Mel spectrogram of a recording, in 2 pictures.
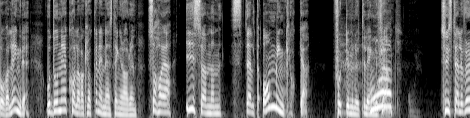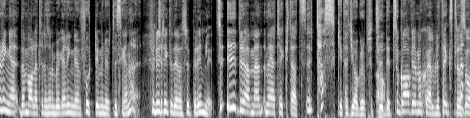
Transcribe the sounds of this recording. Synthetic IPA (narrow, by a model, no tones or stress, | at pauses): oːvalɛŋɾə̰ | ɔd̪ɔnæɾjakʰɔlːaɾvakʰlɔkːanæɳæɾjast̪ɛŋːəɾɑvd̪ɛn | sɔɦaɾja | ɪsœmnən | st̪ɛlt̪ɔmːɪnkʰlɔkːa̰ | fɵʈːɪmɪnʉ̟ːt̪əɭɛŋɾəfɾa̰mː | sɔɪst̪ɛlːətfœɾɔɾɪŋːad̪ɛnvɑːnlɪɡat̪ʰiːd̪ənsɔmɛmbɾʉ̟kad̪əɾɪŋːaɾɛnfœʈːɪmɪnʉ̟ːt̪əʂeːnaɾə̰fœdɵt̪ʰʏk̚t̪əd̪ɛvasʉ̟ːpəɾɪmlɪ̰t̪sɔʔɪd̪ɾœmːənːæjɑt̪ʰʏkt̪ʰəat̪t̪ʰaskɪt̪at̪jɑːɡoːɾɵpːsɔt̪ʰiːd̪ɪt̪sɔɡɑːvjamɛjɧɛlvliːt̪əɛkst̪ɾasoː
